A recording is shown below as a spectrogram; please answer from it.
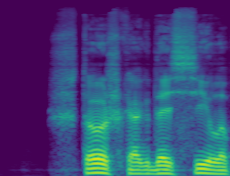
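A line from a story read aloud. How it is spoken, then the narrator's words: Soldier's grumble. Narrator (Russian): проворчал солдат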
